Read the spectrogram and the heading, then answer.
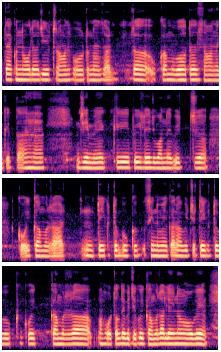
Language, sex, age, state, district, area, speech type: Punjabi, male, 18-30, Punjab, Mohali, rural, spontaneous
